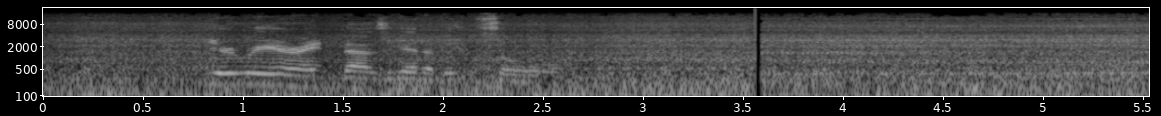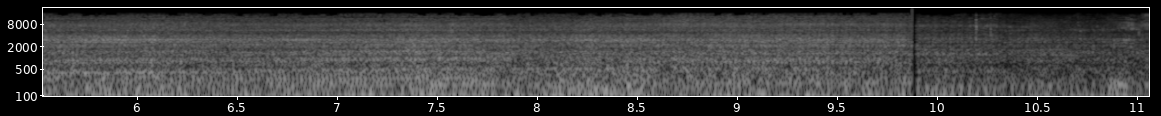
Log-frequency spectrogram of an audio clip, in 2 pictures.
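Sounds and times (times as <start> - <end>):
riding wind rush: 0.0 - 11.0.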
